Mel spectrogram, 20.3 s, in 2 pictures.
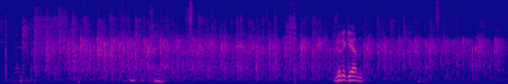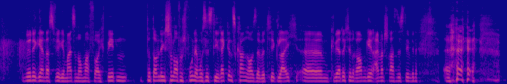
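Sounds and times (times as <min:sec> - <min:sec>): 
applause: 0:00.0 - 0:11.2
laughter: 0:02.4 - 0:03.6
speech: 0:06.7 - 0:07.4, 0:10.6 - 0:20.1.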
